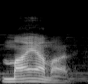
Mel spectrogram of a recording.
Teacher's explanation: অর্থাৎ শব্দের মধ্যে পাশাপাশি দুটো স্বরধ্বনি যদি থাকে, যখন পাশাপাশি দুটো স্বরধ্বনি আছে, যদি এ দুটো স্বর মিলে একটা যৌগিক স্বর না হয়, এ দুটো স্বর মিলে কোনো যৌগিক স্বর হচ্ছে না, তবে এ দুটো স্বরের উচ্চারণের সুবিধার জন্য একটা ব্যঞ্জন ধ্বনির মতো হয় অন্তঃস্থ অ আসবে, নয়তো অন্তঃস্থ ব আসবে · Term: অন্তঃস্থ অশ্রুতি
